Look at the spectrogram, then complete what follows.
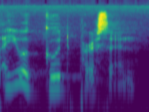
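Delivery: normal talking voice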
